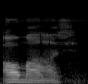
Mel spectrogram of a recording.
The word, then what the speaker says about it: homage: night at the cage it's homage the H is silent it's how it's pronounced I mean Scott D say h well Scott Diamond's allowed to say it he's a veteran he's a he's earned the rights to mispronounce words well if he's actually pronouncing it right though it's pronounced omage that's he about to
